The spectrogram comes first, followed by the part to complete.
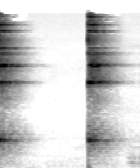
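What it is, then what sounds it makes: Sonorous metal pieces. Two metal pieces are struck together twice, each strike giving a bright, loud metallic clang with a high ringing tone that fades within about a third of a second. The loud ringing shows that metals are sonorous, unlike two wooden sticks that make little sound, which is why temple bells are made of metal.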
